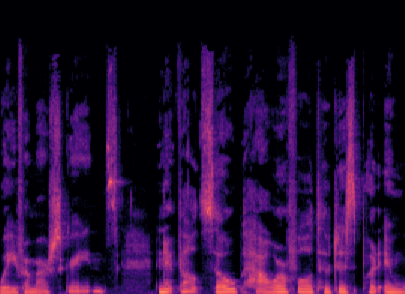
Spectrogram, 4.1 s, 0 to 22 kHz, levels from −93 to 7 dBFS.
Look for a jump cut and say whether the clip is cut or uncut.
uncut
